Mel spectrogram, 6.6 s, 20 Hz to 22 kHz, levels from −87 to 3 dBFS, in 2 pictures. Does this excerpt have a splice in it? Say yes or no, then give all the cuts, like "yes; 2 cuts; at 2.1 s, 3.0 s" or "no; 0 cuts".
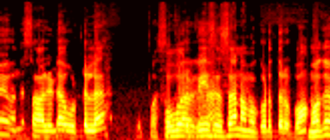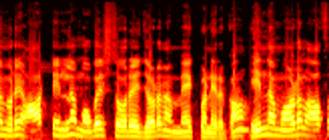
yes; 2 cuts; at 3.1 s, 5.8 s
